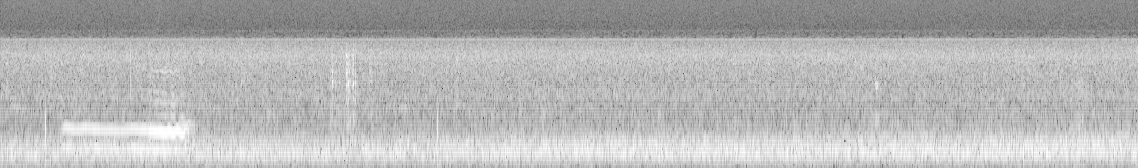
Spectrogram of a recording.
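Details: At sundown, a horned grebe from a family catching insects gives a single drawn-out, nasal wailing note about a second long ending in a brief upward flick, then steady rushing wind or water.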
